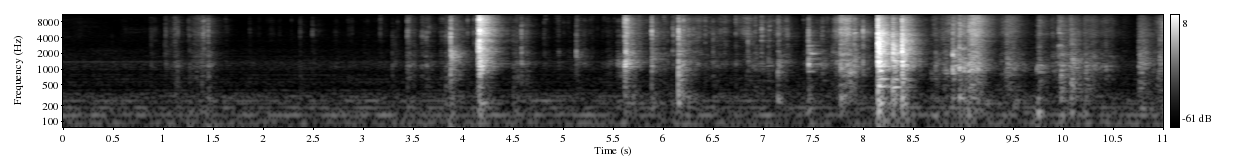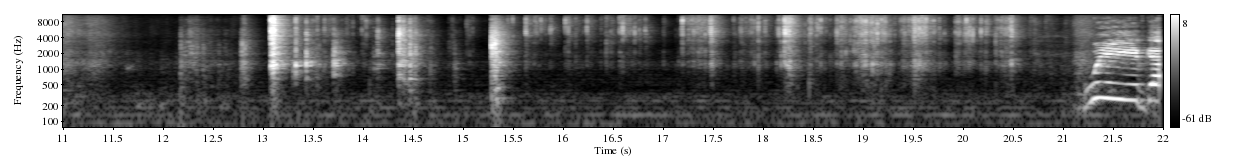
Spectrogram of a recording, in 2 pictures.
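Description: Packaging wrapper being torn and crumpled while a hockey card box is opened, with scattered sharp clicks and knocks as the tin inside is handled and cards are taken out.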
